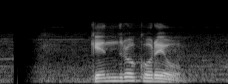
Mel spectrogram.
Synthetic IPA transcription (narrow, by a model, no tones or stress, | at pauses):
kend̪ɾokoɾeo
